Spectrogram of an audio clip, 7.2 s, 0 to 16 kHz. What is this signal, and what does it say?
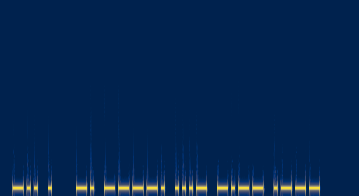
Morse code, heard as a keyed tone, about 17 wpm, 700 Hz. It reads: DE N9VYJ
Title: USA Callsign DE Callsign - 5 Characters - 17wpm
